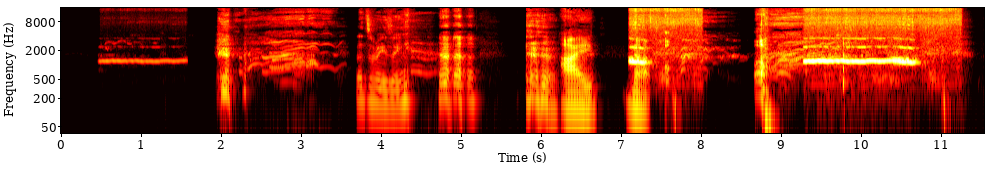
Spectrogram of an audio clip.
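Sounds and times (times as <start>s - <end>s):
speech: 2.0s - 2.4s, 3.7s - 7.8s
laughter: 2.0s - 3.4s, 4.2s - 5.2s, 7.1s - 11.3s
person whistling a long high note: 7.1s - 7.8s, 9.0s - 11.3s.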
